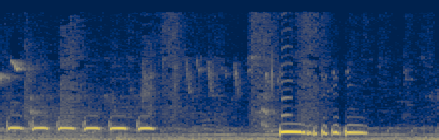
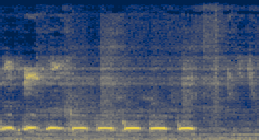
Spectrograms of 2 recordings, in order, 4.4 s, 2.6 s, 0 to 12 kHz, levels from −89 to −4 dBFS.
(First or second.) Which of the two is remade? second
